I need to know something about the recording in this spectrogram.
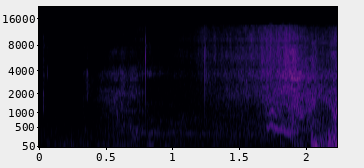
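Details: Mechanical ventilator of an adult male user heard during his podcast: soft clicks followed by a swelling airy hiss as the ventilator delivers a breath.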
